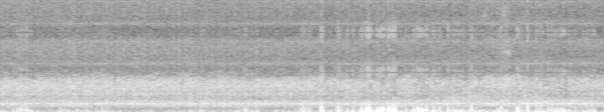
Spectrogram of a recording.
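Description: Low, uneven rumbling background noise.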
